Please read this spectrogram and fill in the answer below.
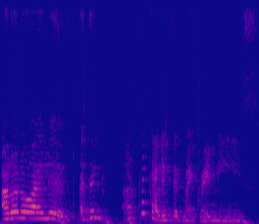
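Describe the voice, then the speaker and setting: Audible room echo follows a woman who speaks at a very fast pace. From South Africa, Mpumalanga and Pretoria. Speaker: beauty and lifestyle YouTuber. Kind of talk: casual Q&A vlog, mukbang.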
